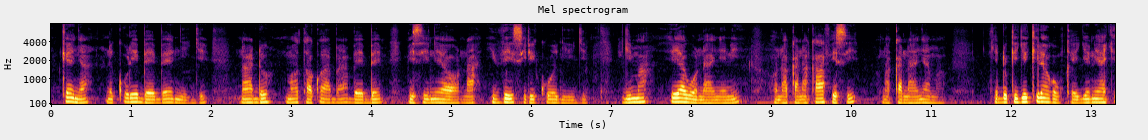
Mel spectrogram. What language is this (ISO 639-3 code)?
kik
